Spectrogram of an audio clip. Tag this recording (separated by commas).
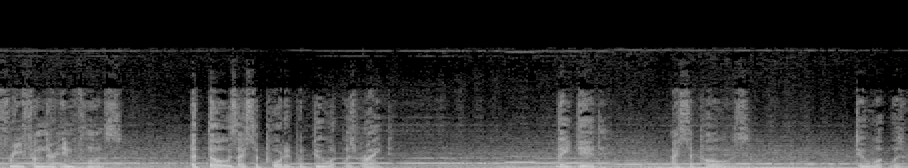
monologue, man speaking, Speech, Music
